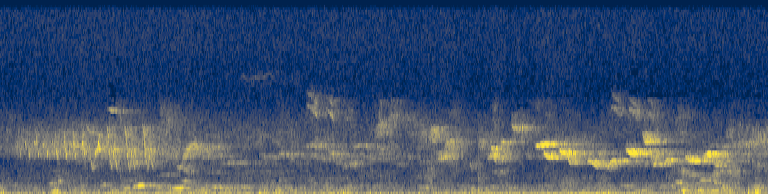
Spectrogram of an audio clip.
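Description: Faint songbirds singing and chirping, with a quick run of notes stepping down in pitch near the end, over a steady low rumble.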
